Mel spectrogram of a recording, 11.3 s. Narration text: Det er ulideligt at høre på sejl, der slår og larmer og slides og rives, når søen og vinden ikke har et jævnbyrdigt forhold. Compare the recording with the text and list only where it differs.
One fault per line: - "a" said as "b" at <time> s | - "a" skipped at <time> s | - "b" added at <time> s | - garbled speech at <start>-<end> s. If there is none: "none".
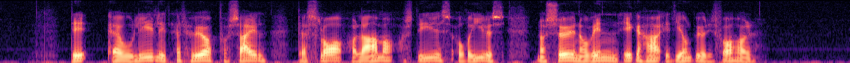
none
